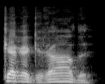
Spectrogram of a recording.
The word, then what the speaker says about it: Kerkrade: It's pronounced Kerkrade. Okay. Kerkrade. Kerk means church.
